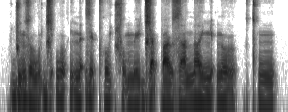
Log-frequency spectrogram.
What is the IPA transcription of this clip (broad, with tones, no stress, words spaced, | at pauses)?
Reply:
d͡ʑũ˦˨zo˨wo̰˦˨ d͡ʑɛ˦ʔwo̰˦˨ʔĩ˦˨ nɛ˦ʔzḛ˦˨ pʰo˦t͡ɕʰo̰˦˨ me˨d͡ʑa̰˦˨ʊ̯ pa˨ʊ̯ zä˨ na˦ɪ̯ɲɛ˦ʔno̰˦˨ʊ̯ | tʰũ˨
